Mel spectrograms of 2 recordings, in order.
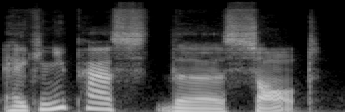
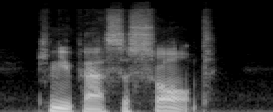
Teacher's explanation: my tone there at the the end went down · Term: lower note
